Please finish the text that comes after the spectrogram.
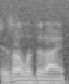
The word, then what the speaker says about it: Isola: Isola, am I pronouncing your name correctly, first of all? Yes, you are.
